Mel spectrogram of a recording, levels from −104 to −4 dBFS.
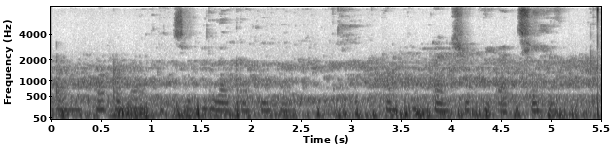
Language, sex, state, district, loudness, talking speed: Hindi, female, Gujarat, Gandhinagar, -30 LUFS, 100 wpm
